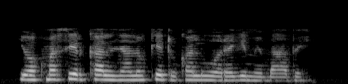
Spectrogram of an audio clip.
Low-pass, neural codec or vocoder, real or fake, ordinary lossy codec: 5.4 kHz; none; real; AAC, 24 kbps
